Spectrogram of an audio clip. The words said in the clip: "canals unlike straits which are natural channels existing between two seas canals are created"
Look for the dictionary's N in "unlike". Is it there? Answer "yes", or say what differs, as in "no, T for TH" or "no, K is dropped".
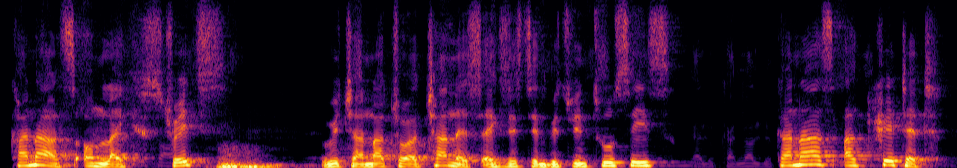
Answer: yes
